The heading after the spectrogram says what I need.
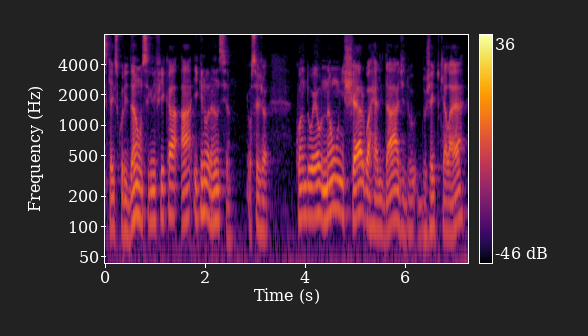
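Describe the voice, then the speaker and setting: A man teaching yoga and meditation, explaining a mantra in a relaxed way, often asking "né?" and chanting lines slowly. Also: fairly low pitch. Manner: relaxed, explanatory, constant filler "né?". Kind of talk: explanatory lesson on a Sanskrit mantra.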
